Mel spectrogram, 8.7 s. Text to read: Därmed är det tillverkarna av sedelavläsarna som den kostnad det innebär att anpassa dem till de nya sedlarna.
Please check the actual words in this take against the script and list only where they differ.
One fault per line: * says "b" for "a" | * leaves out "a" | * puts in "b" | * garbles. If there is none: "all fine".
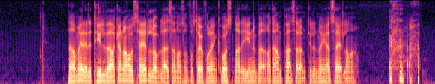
* puts in "får stå för"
